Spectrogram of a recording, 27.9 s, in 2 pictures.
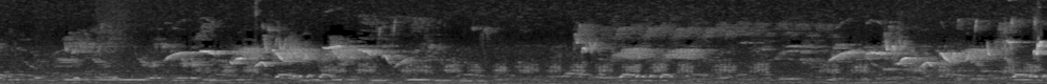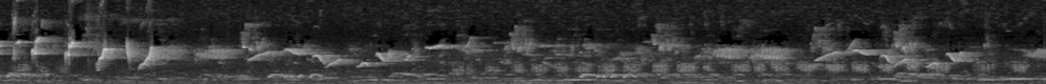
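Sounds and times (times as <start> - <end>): birds chirping and singing: 0.0 - 27.9.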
